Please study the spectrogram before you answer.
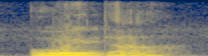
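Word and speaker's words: οἶδα: And if you don't know Greek, it will actually tell you how to pronounce the word. Oida. Oida.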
